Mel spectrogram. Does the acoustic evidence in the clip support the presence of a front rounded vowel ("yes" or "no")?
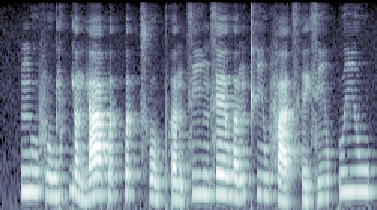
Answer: no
